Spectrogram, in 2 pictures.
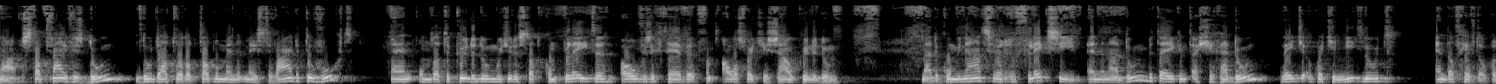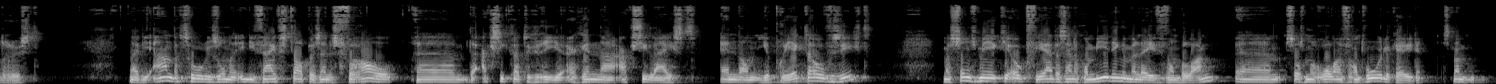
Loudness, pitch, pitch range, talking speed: -20 LUFS, 120 Hz, 110-135 Hz, 215 wpm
